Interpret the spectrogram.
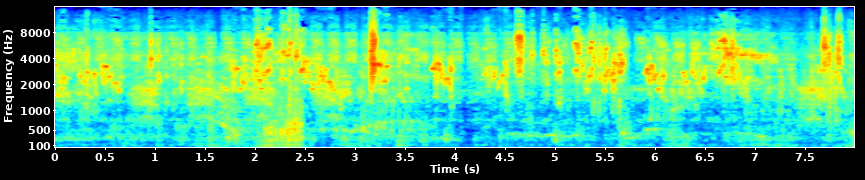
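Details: Pet budgerigars chirping while eating: a dense, continuous chatter of high, scratchy chirps and warbles overlapping throughout, with brief louder squeaks near the middle.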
